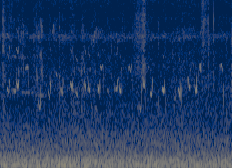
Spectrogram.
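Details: Black francolin chicks feeding, giving a steady stream of short, high, hooked peeps repeated several times a second by more than one chick, over a constant low rumble of background noise.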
